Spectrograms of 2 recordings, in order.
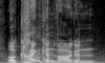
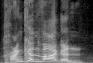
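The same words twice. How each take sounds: First: Said in the usual way. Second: Krankenwagen bellowed high and slow; shouted German word. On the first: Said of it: "directly translates into pain". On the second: Shown as a demonstration. Streamer shouting Krankenwagen for chat. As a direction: yell Krankenwagen like an angry German. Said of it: "I love how you shout the words".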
